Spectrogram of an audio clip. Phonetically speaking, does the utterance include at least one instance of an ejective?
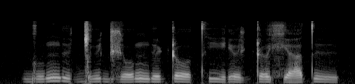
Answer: no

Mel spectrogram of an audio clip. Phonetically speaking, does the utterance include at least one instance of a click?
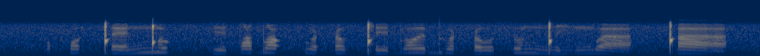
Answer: yes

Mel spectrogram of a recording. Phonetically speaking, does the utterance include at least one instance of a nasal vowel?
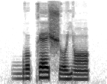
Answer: yes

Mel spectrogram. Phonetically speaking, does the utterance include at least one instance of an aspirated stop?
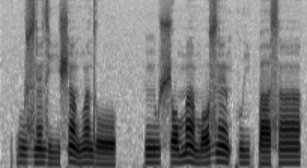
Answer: no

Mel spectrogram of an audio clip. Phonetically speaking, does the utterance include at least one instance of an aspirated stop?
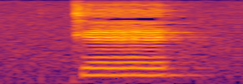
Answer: no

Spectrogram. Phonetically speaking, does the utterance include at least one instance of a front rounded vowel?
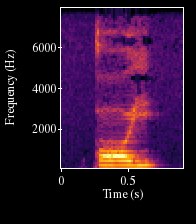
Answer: no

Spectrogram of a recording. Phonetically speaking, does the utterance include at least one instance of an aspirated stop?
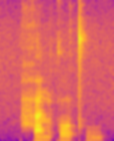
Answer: yes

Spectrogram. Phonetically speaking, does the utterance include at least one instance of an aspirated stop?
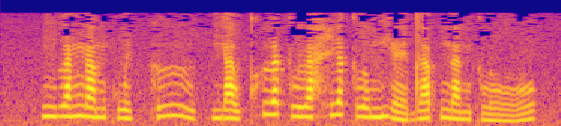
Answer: yes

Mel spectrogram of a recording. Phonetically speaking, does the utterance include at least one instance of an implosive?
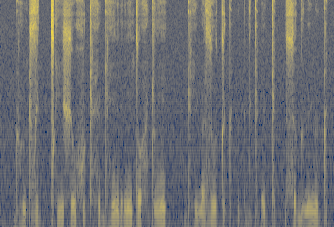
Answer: no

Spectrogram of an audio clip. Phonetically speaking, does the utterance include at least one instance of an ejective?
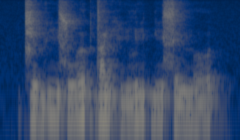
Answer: no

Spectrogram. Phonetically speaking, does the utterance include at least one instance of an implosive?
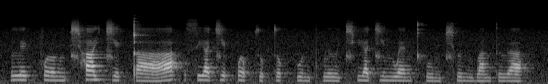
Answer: no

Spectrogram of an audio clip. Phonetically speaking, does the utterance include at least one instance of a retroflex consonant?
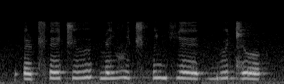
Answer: yes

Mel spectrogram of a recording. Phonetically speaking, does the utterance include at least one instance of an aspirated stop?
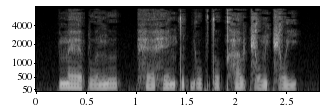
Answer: yes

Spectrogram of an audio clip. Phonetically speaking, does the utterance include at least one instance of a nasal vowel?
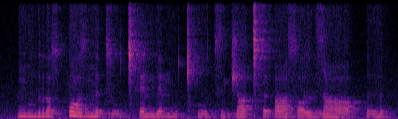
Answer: no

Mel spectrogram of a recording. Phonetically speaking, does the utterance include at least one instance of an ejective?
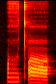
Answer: yes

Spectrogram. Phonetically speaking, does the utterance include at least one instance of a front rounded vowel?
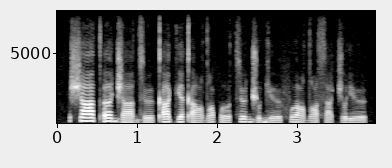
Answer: yes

